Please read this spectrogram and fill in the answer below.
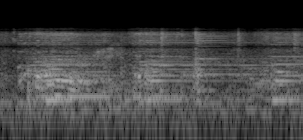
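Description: Acoustic string instruments, an acoustic guitar among them, plucked and strummed loosely, with a few ringing notes that hold for a moment: the band tuning up between songs.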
